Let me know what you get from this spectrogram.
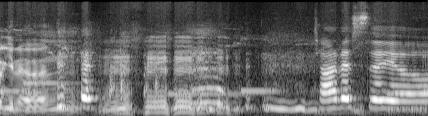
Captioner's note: both laughing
